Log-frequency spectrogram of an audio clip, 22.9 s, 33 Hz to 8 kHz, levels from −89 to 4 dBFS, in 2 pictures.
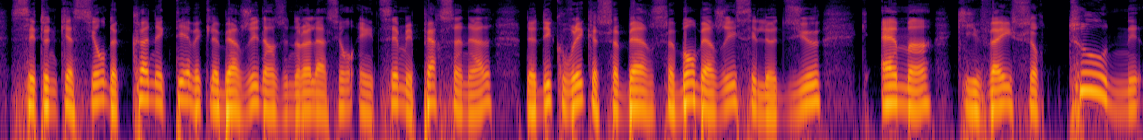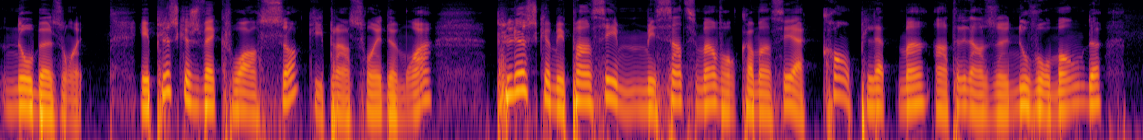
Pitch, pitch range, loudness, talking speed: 115 Hz, 105-135 Hz, -22 LUFS, 155 wpm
